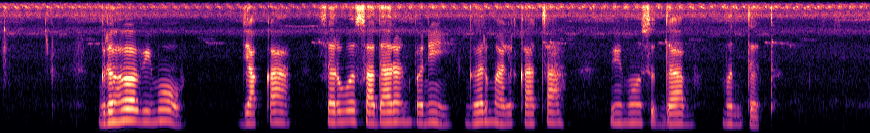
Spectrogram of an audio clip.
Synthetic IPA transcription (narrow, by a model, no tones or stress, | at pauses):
ɡɾəɦəʋimo | d͡ʑaka | səɾʋəsad̪ʱaɾənpəɳiɡʱəɾmalkat͡sa | ʋimosud̪ʱːamː | ənt̪ət̪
